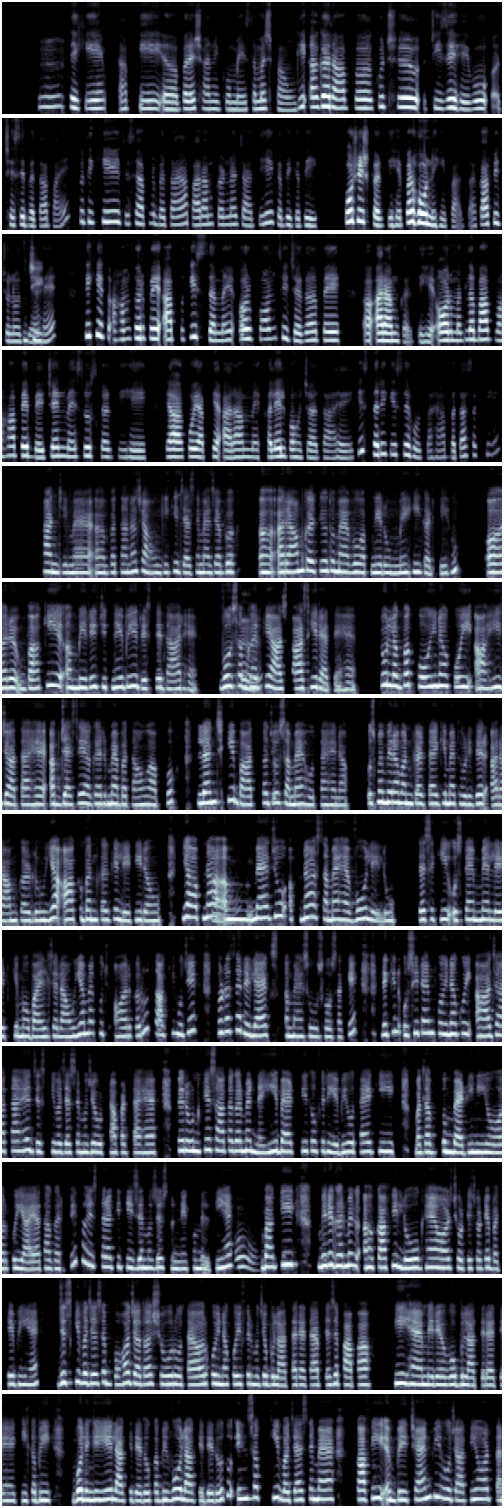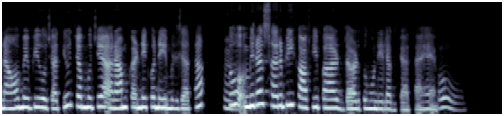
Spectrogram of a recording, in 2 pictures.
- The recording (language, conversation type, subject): Hindi, advice, घर पर आराम करने में आपको सबसे ज़्यादा किन चुनौतियों का सामना करना पड़ता है?
- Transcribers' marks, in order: in English: "रूम"; in English: "लंच"; in English: "टाइम"; in English: "रिलैक्स"; in English: "टाइम"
